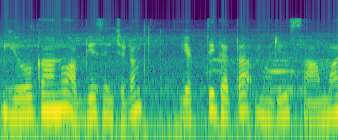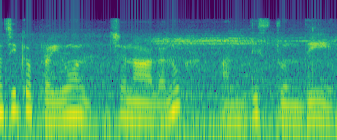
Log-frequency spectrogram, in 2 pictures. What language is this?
Telugu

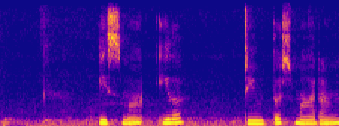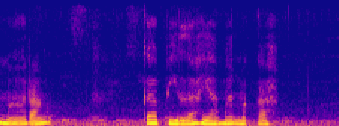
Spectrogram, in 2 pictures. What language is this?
Javanese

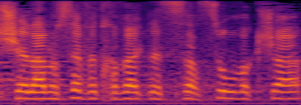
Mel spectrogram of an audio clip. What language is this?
Hebrew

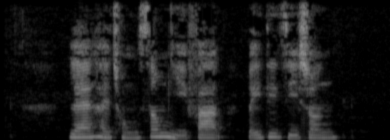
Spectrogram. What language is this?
Cantonese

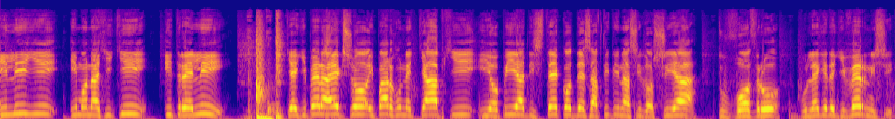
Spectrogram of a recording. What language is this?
Greek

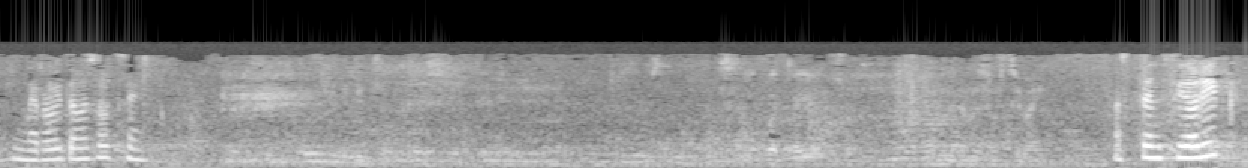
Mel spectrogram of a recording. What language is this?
Basque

